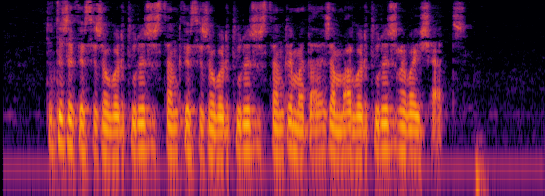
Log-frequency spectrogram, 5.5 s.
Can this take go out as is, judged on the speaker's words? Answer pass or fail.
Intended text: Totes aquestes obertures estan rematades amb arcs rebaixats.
fail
